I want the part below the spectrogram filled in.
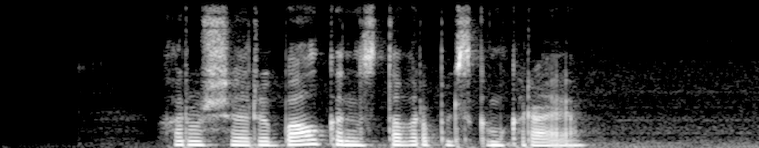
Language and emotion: Russian, neutral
